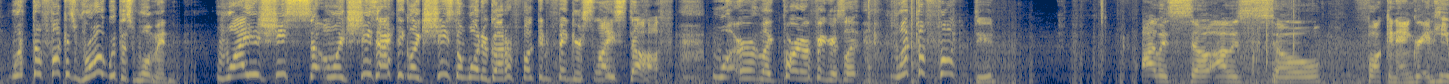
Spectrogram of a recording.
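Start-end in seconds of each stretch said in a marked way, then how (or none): 0.1-10.0 high-pitched, exasperated retold rant; outraged disbelief. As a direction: rant in baffled outrage at the customer. Retelling his outrage at customer.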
